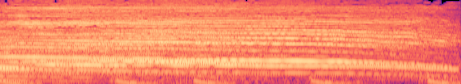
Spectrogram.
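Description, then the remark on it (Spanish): A full house of many guests cheering and shouting together, a loud, sustained roar of many voices that holds steady for a couple of seconds before easing slightly at the end. “Y como podrán escuchar en sus casas donde están, tenemos la casa llena el día de hoy.”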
